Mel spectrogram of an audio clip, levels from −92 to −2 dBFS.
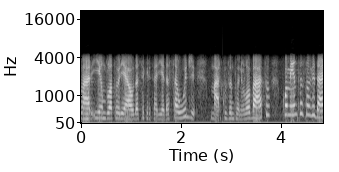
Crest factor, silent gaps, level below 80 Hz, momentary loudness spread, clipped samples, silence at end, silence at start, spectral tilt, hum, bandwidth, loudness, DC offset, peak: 20 dB; none; -52 dBFS; 13 LU; under 0.1%; 0 s; 0 s; -7.5 dB/octave; none; 4.7 kHz; -21 LUFS; 2%; -2 dBFS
